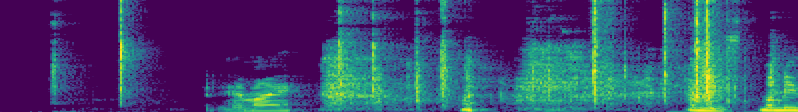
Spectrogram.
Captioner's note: laughs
